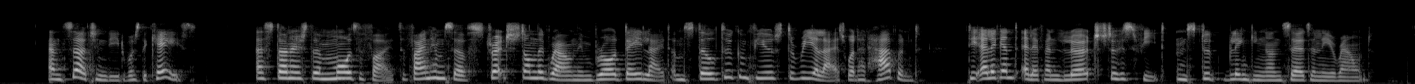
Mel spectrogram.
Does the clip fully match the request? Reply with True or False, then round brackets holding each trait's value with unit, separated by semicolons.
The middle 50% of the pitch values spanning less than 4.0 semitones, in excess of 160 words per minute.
False (5.1 semitones; 170 wpm)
